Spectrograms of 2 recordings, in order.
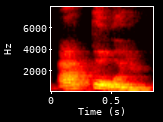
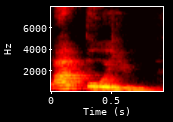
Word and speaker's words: apoio: das letras O e no verbo apoiar, a forma de primeira pessoa do presente do indicativo apresenta a letra O aberta. Eu apoio. Isso é verdadeiro, tá? Eu apoio. Eu vou ler isso aqui, mesmo não tendo acento como aberta. Já o substantivo derivado do mesmo verbo apresenta a vogal o fechada, o apoio.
